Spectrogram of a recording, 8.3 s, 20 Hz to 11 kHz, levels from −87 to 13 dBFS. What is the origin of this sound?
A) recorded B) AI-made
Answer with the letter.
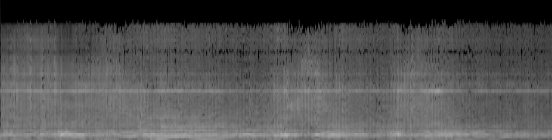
B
